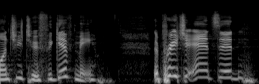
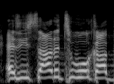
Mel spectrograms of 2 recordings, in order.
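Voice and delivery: normal talking voice

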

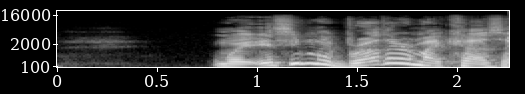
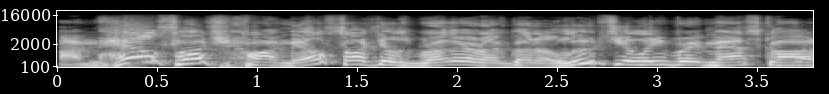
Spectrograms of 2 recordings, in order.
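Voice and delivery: higher-pitched self-introduction to the crowd; announcing to listeners; 3 semitones higher than usual. Pretend. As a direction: proclaim it to the listening audience. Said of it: "I need to tell our listening crowd".

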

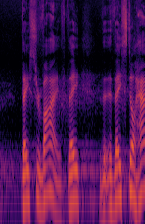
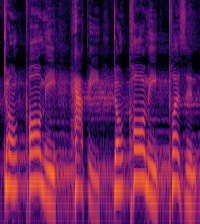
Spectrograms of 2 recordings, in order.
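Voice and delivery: higher, louder, slow, bitter outcry; pained outcry; 5 semitones higher, 4 dB louder, slower than usual. Acted. Naomi refusing to be called pleasant, raised pained outcry. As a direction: fling it back at them in pain.

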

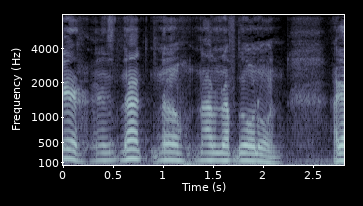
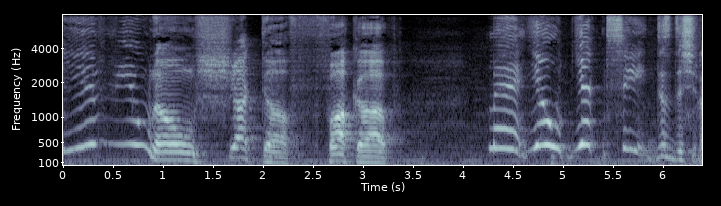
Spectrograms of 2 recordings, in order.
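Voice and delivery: high mock rant; slower than usual. Ranting at Meghan Markle.

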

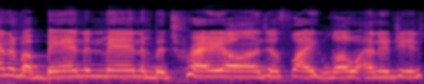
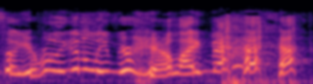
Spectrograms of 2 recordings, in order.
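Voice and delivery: laughing taunt; 8 semitones higher than usual. Retold or imitated. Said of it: "she was just like".

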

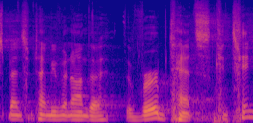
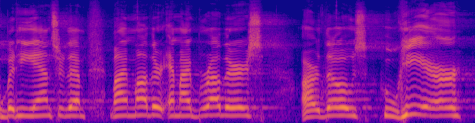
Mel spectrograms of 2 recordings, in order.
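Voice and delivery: lightly raised preaching voice reading scripture; fervent sermon reading; 7 semitones higher than usual. Acted. Preacher reading, then pressing the point.

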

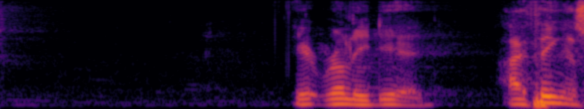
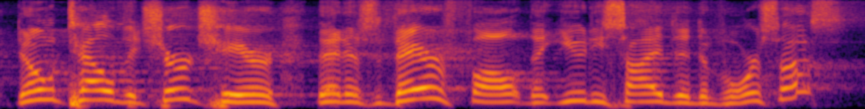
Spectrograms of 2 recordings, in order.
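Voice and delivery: loud, high preaching at full force; preaching hard; 6 semitones higher, 8 dB louder than usual. Real, not acted. Pastor preaching hard to the church about people who leave, loud and high. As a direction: bring the sermon to a roaring peak. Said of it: "I'm preaching really good this morning".

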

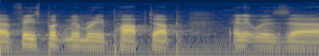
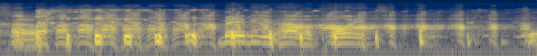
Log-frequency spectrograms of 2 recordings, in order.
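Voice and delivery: slow, higher, louder, through laughter; laughing; 4 semitones higher, 7 dB louder, slower than usual. Real, not acted. Host concedes the friend's point, laughing hard. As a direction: concede the point while cracking up. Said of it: "[name], it ain't that funny".

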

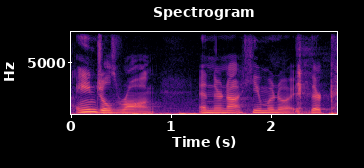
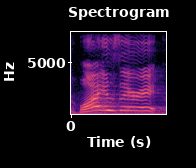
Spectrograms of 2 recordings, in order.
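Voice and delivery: mock olde-time voice, pitched up; hammy stage actor; 12 semitones higher than usual. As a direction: ham up an old-fashioned speech. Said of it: "oh, it would, old time".

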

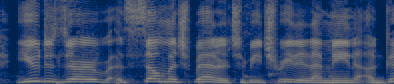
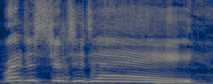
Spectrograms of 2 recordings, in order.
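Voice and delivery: slow, louder promo push; promo announcer; 5 semitones higher, 4 dB louder than usual. Acted. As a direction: sell it like a radio ad.

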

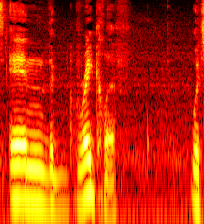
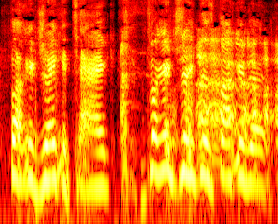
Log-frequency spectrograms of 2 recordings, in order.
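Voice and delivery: higher, louder pushy voice as Donna; bossy friend; 6 semitones higher, 3 dB louder than usual. Retold or imitated. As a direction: push him to drink. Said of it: "She's like".

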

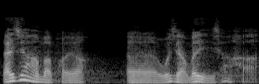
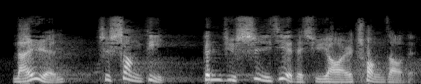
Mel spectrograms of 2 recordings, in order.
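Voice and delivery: dramatic declamation; 11 semitones higher, 8 dB louder than usual. Acted. Host declaims his big aphorism.

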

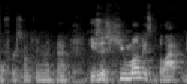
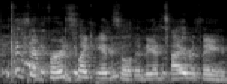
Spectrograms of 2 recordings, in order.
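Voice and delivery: laughing; 5 semitones higher, 7 dB louder, slower than usual. Real, not acted. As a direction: still laughing while explaining. Still laughing after the joke.

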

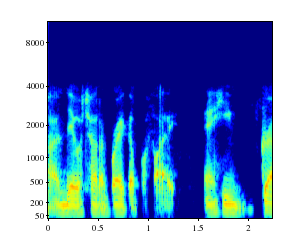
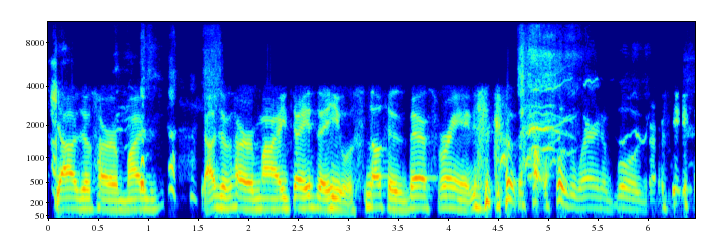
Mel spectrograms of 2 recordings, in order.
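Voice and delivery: laughing; 7 semitones higher than usual. Real, not acted. Teasing friend, laughing at the jab.

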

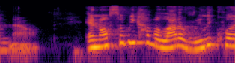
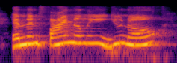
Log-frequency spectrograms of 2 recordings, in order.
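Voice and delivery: excited; 8 semitones higher, 7 dB louder than usual. Real, not acted. Emphatic turn to last point.

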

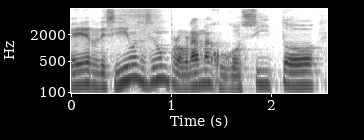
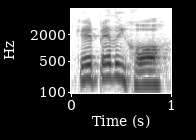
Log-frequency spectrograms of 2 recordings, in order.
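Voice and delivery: put-on Chilango accent; 8 semitones higher, 4 dB louder than usual. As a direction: put on a thick Chilango street accent, high and bright. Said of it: "saca tu acento chilango".

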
